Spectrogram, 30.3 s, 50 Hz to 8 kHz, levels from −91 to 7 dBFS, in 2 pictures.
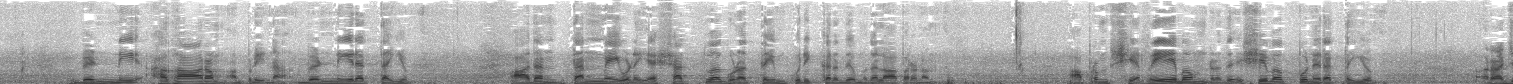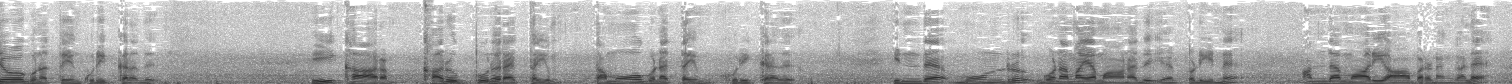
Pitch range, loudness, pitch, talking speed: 115-150 Hz, -18 LUFS, 125 Hz, 60 wpm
